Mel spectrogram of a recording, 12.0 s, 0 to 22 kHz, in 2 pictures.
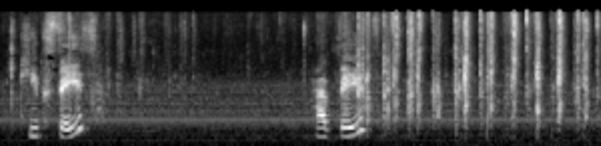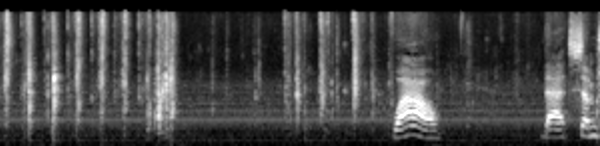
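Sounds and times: cards being shuffled: 3.6s - 8.2s, 8.8s - 10.0s.

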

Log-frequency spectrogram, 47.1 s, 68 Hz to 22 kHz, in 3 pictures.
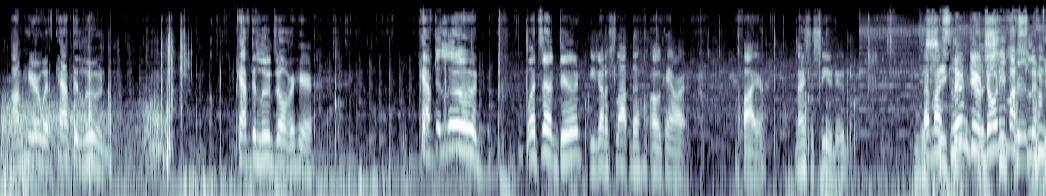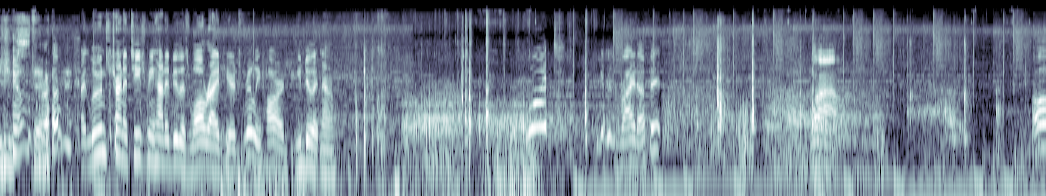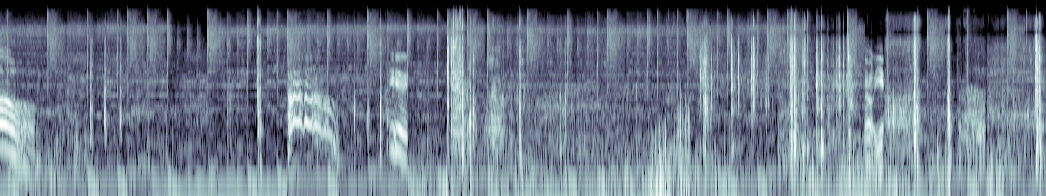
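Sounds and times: skateboard wheels rolling on concrete: 0.0s - 47.0s
skateboard clacks: 21.0s - 31.1s, 41.4s - 47.0s
person calling out: 31.2s - 32.0s, 35.7s - 36.5s.

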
